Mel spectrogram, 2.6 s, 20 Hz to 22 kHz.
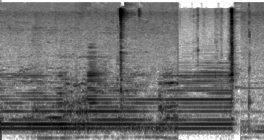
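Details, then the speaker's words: Kawasaki TCF1 submersible water pump, 1 hp, 220 V AC single-phase motor, plugged in before repair for a loud humming complaint: a loud, steady electrical buzz with no run-up, the motor stalled on a seized bearing. "Yan guys ah isaksak lang natin para marinig niyo yan guys ah kung maririnig niyo ang lakas ng ubong."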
